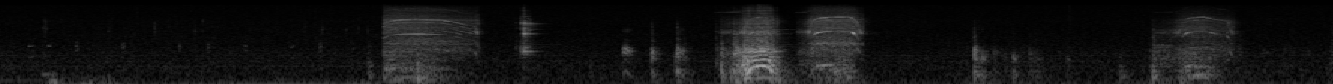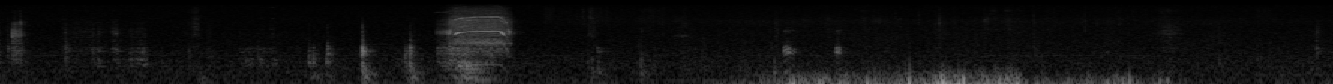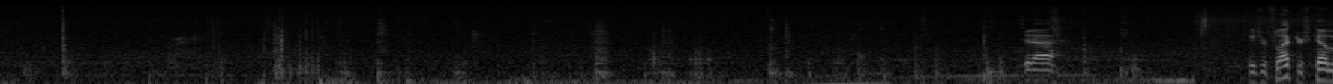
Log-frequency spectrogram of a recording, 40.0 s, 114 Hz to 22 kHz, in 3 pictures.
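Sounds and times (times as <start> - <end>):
power drill whine: 3.8 - 4.9, 7.2 - 8.7, 11.5 - 12.4, 17.7 - 18.5.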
